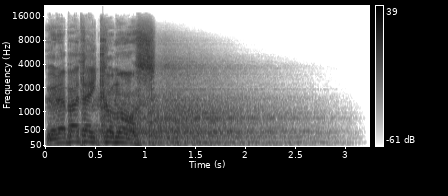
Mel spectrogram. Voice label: Speech Lets Battle, FR; World Of Warships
